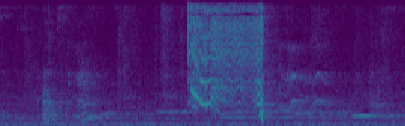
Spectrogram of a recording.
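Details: Pet Amazon parrot calling indoors in the morning: soft faint notes, then a loud harsh broadband squawk lasting about half a second and ending in a sharp crack, with a woman's affectionate talk nearby.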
